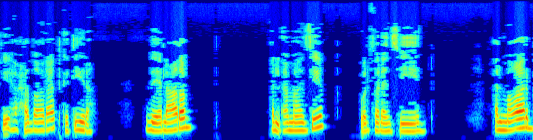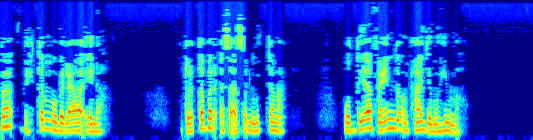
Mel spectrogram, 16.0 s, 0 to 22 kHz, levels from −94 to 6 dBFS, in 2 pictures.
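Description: A speech recording with heavy codec damage throughout: a ringing, washy quality and a hiss that swells and recedes with the voice, as though the noise floor were breathing. This is most likely WMA compression at a low bitrate, with damage that fits roughly 24 kbps. The long transform blocks smear quantisation noise over tens of milliseconds, and weaker spectral detail is dropped, which thins the texture even though content extends up to about 21.3 kHz. The same block behaviour produces two cases of pre-echo. A short hiss runs ahead of a sharp onset from 8.53 to 8.58 s, spreading about 49 ms, and again from 10.94 to 10.98 s, spreading about 37 ms. In each case the attack falls late in a coding block, so noise sized for the loud onset also fills the quiet moment before it, and the onset itself sounds softened and smeared.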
